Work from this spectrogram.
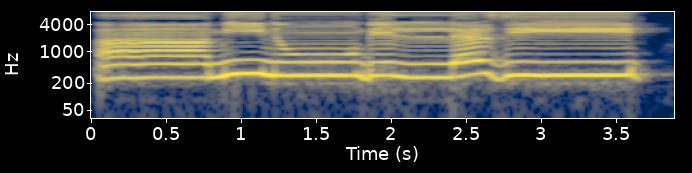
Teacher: وَقَالَتْ طَائِفَةٌ مِّنْ أَهْلِ الْكِتَابِ آمِنُوا بِالَّذِي، یہ دیکھیں بالذی، یہاں پر یا مدہ بھی ہو رہا ہے، یا ساکن ہے، یا ساکن سے پہلے زیر ہے اور اس پہ چھوٹی سی مد بھی ہے، تو ہم اسے 3 یا 4 حرکت کے برابر کھینچ کے پڑھیں گے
